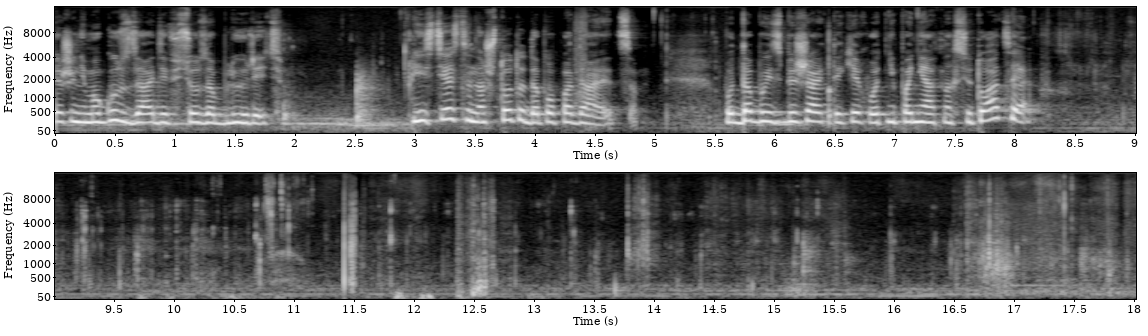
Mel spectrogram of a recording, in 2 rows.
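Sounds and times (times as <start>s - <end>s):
wet mouth clicks: 8.2s - 12.3s
chewing with soft crunches: 8.2s - 18.0s.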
